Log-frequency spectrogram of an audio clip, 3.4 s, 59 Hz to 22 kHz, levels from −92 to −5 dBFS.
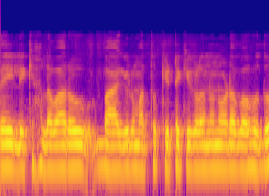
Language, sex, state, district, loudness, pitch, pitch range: Kannada, male, Karnataka, Bidar, -15 LUFS, 140 Hz, 140-145 Hz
